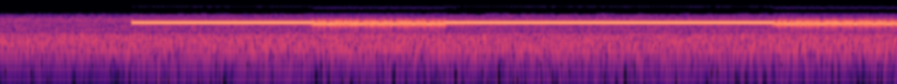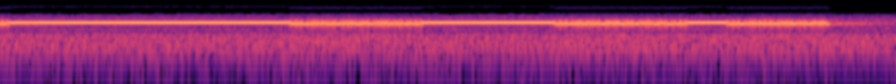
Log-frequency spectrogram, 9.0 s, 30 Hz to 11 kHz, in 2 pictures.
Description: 300-baud modem data (Bell 103 tones), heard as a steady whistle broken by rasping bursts, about 300 baud, 200 Hz shift.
